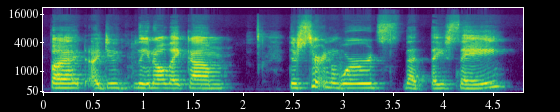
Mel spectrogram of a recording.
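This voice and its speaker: A woman's voice: mid-range voice, little pitch movement, slow. A woman in her forties, raised in Florida and living in Canada, with a mixed American and Canadian accent, chatting loosely on a livestream and answering comments with lots of fillers and restarts. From Canada, raised in South Florida. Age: 40s. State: tired. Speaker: livestream host. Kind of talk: casual chat reading live comments.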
